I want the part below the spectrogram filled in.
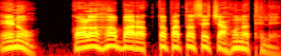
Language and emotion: Odia, neutral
